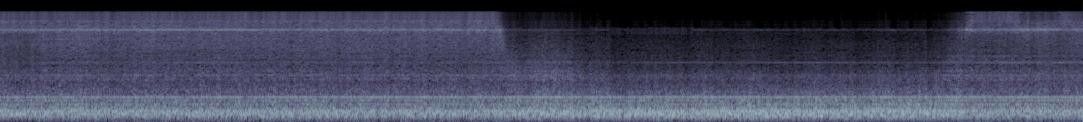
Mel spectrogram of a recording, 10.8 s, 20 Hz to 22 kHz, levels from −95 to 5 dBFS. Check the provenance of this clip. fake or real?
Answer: real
